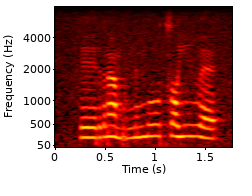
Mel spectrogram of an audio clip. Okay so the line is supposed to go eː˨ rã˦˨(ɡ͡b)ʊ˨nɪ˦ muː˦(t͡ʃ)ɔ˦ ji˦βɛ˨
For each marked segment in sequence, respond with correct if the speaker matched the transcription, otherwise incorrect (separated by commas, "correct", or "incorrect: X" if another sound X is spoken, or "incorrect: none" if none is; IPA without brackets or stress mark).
incorrect: b, incorrect: t͡s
